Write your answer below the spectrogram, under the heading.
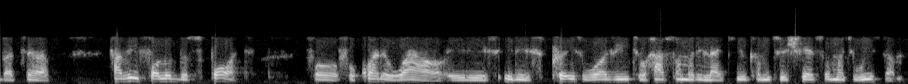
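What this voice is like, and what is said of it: Non-South African foreign accent. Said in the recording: “I'm sure from my accent you can see that I'm not originally from South Africa”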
